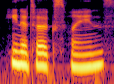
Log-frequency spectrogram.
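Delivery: usual speaking voice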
